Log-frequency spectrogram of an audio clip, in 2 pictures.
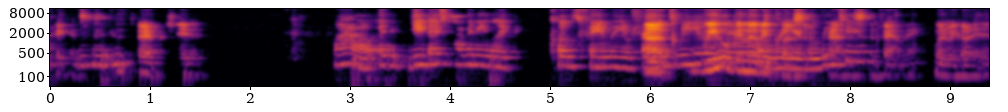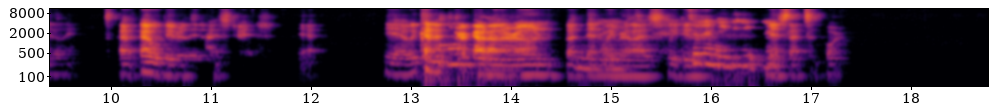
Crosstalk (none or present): present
